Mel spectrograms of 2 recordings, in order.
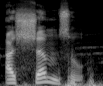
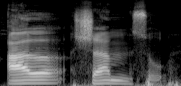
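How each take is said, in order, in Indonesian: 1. L melebur menjadi bunyi sh yang ganda. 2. L diucapkan dengan jelas sebelum sh. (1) "al pada asy-syamsu itu diidghamkan atau dimasukkan pada huruf shin" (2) "tidak benar apabila engkau mengatakan gini, ... Itu salah"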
